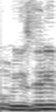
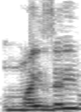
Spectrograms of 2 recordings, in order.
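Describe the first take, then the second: First: मिजरी with a short "mi" first syllable; short i opening मिजरी, as in "miss"; correct pronunciation. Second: माइजरी with a long "my" first syllable; first syllable of माइजरी rhymes with "eye"; wrong pronunciation. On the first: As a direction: say मिजरी as "MIZ-uh-ree". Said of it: "इसको मिजरी पढ़ना". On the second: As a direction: misread it as "MY-zuh-ree". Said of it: "इसको माइजरी मत पढ़ना". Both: Shown as a demonstration.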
